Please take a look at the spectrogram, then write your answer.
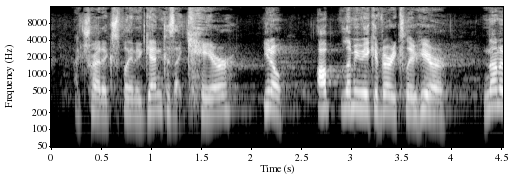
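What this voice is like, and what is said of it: Usual voice. Nothing is said of it.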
